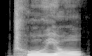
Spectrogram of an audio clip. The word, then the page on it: 出游: chū yóu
